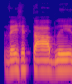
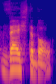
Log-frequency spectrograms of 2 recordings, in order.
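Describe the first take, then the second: First: The stress falls on a later syllable. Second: The stress falls on the first syllable. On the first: The speaker calls it wrong. "não é vegetable" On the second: The speaker calls it right. "a primeira sílaba tônica"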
